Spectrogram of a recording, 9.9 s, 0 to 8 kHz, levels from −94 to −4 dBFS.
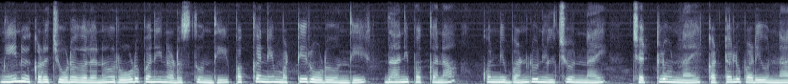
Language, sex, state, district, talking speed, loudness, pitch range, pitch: Telugu, female, Andhra Pradesh, Guntur, 130 wpm, -15 LUFS, 220-245 Hz, 230 Hz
